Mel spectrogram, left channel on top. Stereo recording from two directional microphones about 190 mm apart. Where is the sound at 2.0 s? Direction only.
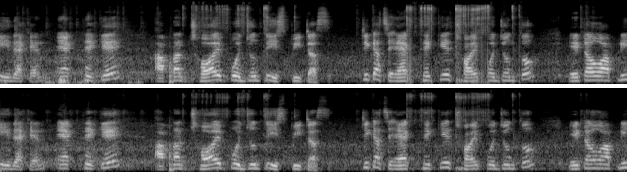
25° left (ahead or behind).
